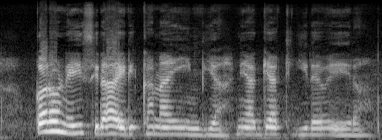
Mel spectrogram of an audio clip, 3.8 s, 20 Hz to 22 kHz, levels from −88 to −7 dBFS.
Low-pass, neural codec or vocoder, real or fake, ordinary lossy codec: none; vocoder, 44.1 kHz, 128 mel bands, Pupu-Vocoder; fake; none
